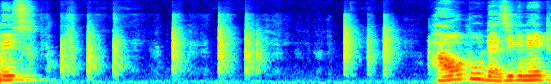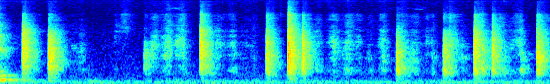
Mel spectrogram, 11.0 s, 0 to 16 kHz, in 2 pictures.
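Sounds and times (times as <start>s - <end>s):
chalk scratching on chalkboard: 0.0s - 4.4s, 5.7s - 11.0s.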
